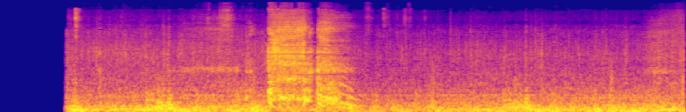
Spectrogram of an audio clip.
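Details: Driving instructor and female learner with chest colds coughing in turns in a car during heavy rain: short, harsh cough burst, possibly double, over rain and road rumble.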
